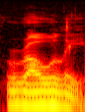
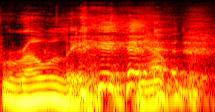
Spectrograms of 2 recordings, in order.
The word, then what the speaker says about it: Rowley: correct please please okay it's Rowley record Rowley Rowley like Rollie pollie I Rollie pollie put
